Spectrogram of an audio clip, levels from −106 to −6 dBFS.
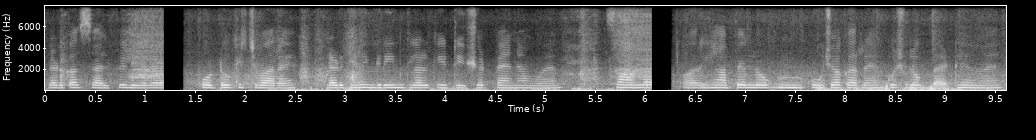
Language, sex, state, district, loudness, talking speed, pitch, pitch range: Hindi, female, Bihar, West Champaran, -18 LUFS, 205 wpm, 240 Hz, 230-245 Hz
